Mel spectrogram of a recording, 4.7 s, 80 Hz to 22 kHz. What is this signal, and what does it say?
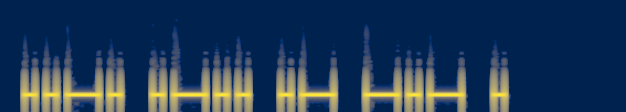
Morse code, heard as a keyed tone, about 15 wpm, 700 Hz. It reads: FLAKE
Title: Multi-letter Phonemes 15wpm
